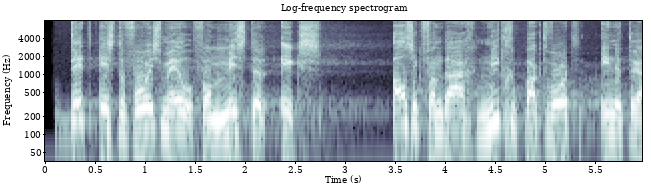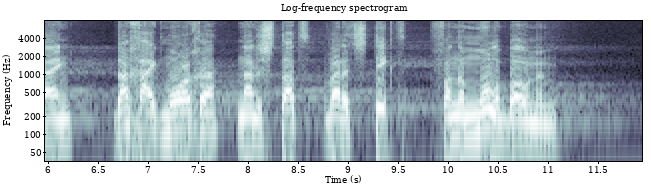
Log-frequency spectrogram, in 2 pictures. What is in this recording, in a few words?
voicemail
